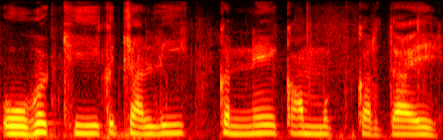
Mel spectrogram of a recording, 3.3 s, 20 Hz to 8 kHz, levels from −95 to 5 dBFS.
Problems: constant background noise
